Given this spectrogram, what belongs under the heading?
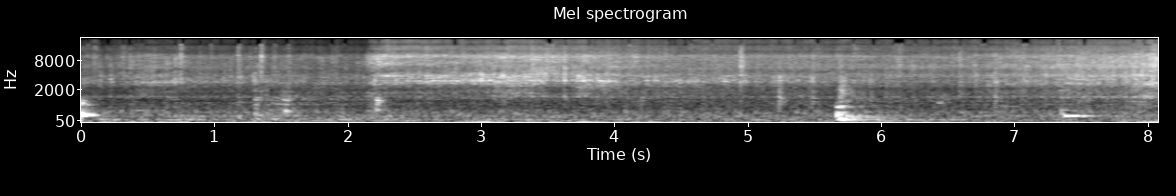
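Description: Beef cooked with ground spice paste sizzles and hisses steadily in a hot pan nearby, with occasional scrapes from stirring and no voices.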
